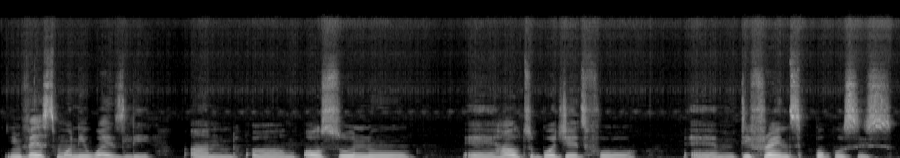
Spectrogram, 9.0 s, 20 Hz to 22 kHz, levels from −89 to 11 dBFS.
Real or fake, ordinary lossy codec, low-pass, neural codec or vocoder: real; none; 19.8 kHz; none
